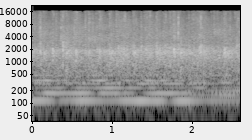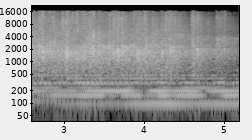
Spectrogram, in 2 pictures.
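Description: Steady applause from a crowd fills the whole stretch, a dense wash of many hands clapping at once as a hand clap for God, with a low sustained tone running underneath and a slight fade near the end.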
